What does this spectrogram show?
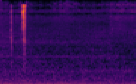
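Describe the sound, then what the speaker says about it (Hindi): A Toyota Corolla Grande idles with its engine left running, a steady low rumble close by with a brief higher sound near the start and no talk over it. "गाड़ी स्टार्ट रहने देते हैं।"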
